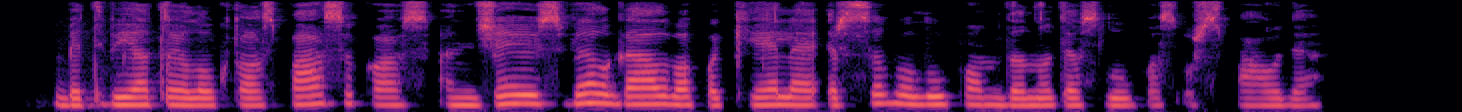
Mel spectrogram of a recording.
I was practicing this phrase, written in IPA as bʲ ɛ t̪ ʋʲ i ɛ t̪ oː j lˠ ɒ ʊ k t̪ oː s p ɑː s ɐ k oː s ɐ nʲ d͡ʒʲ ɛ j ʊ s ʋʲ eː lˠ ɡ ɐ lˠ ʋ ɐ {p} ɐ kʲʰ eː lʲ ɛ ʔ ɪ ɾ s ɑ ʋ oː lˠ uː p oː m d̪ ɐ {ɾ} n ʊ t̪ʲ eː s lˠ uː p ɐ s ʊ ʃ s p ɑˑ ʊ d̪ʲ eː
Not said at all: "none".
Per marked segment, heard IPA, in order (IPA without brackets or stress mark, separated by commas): p, none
